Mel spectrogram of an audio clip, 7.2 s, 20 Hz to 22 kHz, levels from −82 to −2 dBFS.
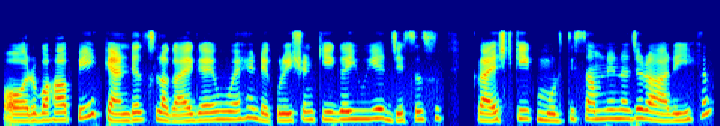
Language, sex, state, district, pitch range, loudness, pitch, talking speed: Hindi, female, Uttar Pradesh, Lalitpur, 215-270 Hz, -20 LUFS, 245 Hz, 190 wpm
